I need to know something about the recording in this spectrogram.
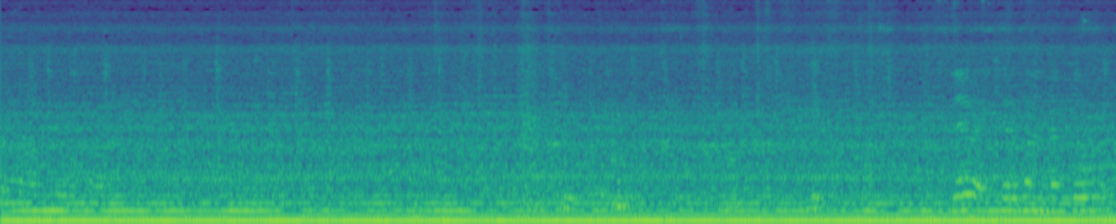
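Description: A steady low hum, with a few fainter steady tones above it, under quiet murmuring voices.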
